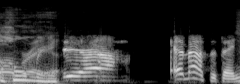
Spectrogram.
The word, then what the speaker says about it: hombre: H is silent, man. El Hombre.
